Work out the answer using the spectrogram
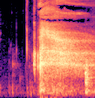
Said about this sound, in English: Let's take a sip and see.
